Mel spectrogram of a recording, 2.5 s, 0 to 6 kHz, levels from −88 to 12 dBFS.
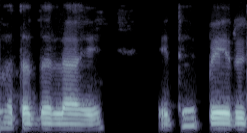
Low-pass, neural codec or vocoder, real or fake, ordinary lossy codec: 5.4 kHz; none; real; Opus, 24 kbps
